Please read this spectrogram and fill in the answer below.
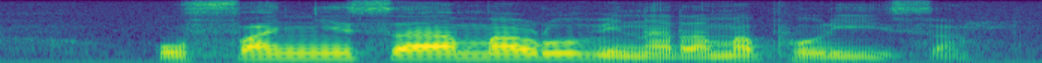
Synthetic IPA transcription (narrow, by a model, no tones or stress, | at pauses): ufaɲisamaɺuβinaɾamapʰoɺiːsa̰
